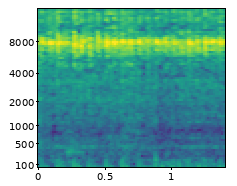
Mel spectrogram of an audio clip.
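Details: Honda Beat FI scooter at idle: rapid, regular knock that sounds like a crankshaft knock but is not the crank or camshaft.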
